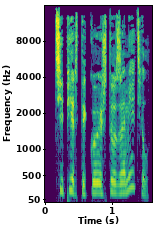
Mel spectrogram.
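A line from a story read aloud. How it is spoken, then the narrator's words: Approving laugh. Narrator (Russian): засмеялась она одобрительно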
